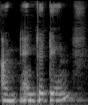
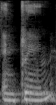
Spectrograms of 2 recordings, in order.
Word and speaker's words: entrain: Sorry if I pronounce it as entertain. It's entrain. It means to climb.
